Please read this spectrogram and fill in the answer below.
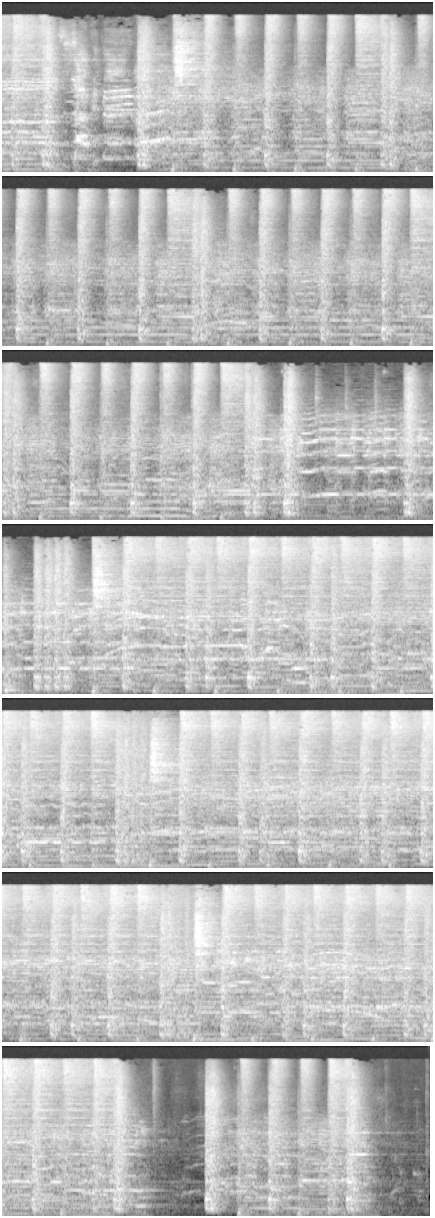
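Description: Rock band playing live: electric guitars, bass guitar and drum kit together at a steady beat. Near the end the band stops dead twice, each time only for a moment.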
